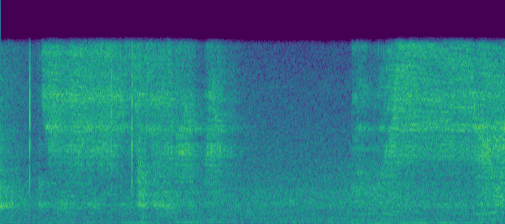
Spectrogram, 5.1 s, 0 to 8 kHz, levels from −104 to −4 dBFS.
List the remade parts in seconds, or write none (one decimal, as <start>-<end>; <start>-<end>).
0.9-1.6; 2.3-2.9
